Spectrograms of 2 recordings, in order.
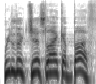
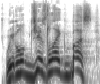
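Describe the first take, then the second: First: It is said in the speaker's plain accent. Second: It is said in a put-on Russian accent.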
